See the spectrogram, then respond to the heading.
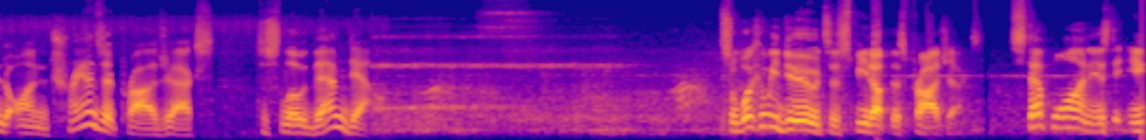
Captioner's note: train screeching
